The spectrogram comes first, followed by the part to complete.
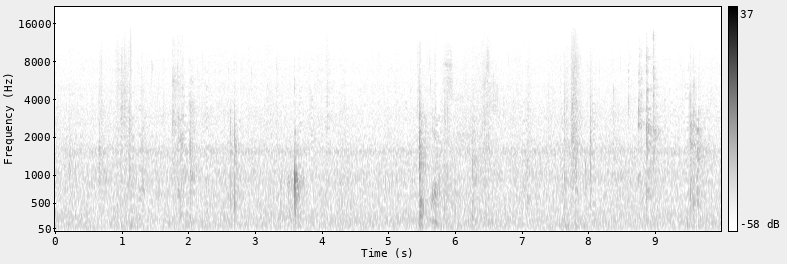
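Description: Scattered light clicks and taps of a dog moving about and nosing around a hard plastic toy, the sharpest about three and a half and five and a half seconds in, over a faint steady high tone.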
